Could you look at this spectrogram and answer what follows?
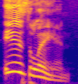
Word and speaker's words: island: Like, I wanted it to be explained to me why ISLAND says island. And if it's island and the S is silent, why does the S need to be there?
